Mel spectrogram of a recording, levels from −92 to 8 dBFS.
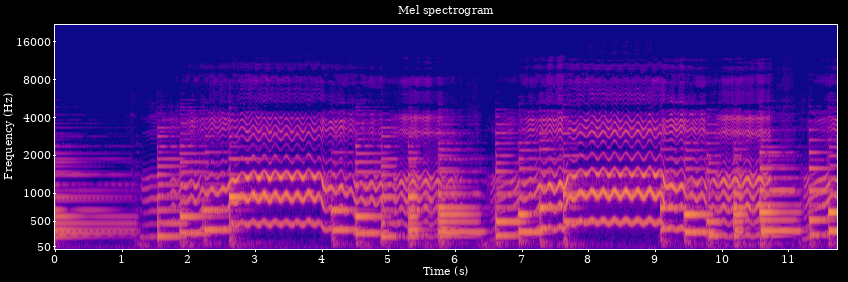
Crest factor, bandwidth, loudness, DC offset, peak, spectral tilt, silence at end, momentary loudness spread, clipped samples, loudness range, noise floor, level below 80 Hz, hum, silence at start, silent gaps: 16 dB; 12 kHz; -26 LUFS; under 0.1%; -10 dBFS; -4.5 dB/octave; 0 s; 10 LU; under 0.1%; 3 LU; -47 dBFS; -64 dBFS; none; 0 s; none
